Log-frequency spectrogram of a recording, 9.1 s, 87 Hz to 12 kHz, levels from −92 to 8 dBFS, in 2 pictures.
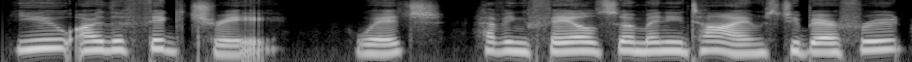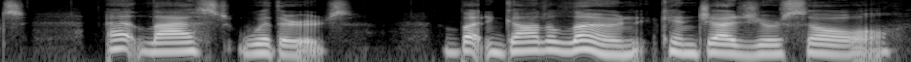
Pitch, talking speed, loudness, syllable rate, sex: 205 Hz, 160 wpm, -19 LUFS, 4.4 syllables/s, female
